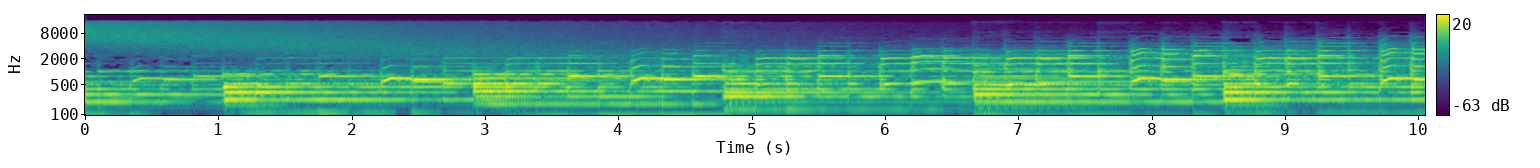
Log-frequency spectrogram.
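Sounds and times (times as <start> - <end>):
soft sustained music chords: 0.0 - 10.0.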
